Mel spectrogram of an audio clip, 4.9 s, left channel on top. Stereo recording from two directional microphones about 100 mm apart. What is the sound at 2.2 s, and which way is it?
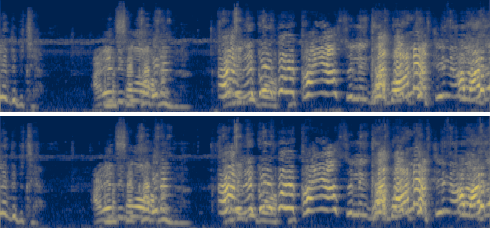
Speech, centre (ahead or behind).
